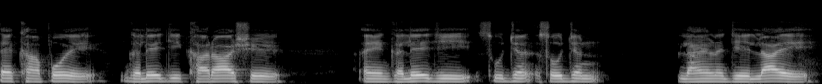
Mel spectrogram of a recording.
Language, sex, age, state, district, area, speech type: Sindhi, male, 45-60, Gujarat, Junagadh, rural, spontaneous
